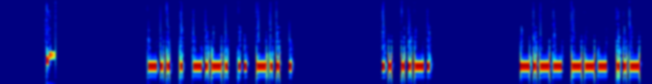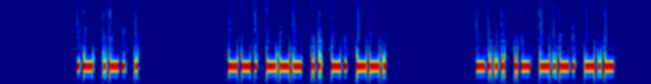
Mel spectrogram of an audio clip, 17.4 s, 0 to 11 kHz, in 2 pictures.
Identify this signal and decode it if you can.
Morse code, heard as a keyed tone, about 28 wpm, 700 Hz. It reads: DECIDE IF YOU ARE GOING BACK
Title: 4x Word-Spacing - Sentences from Top 500 Words - 28wpm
